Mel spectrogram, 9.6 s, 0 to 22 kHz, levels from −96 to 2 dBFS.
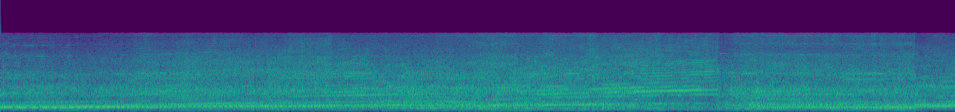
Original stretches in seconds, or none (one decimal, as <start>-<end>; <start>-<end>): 0.0-3.1; 6.4-8.8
